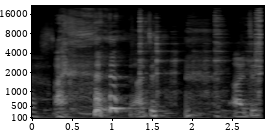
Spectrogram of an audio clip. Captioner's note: chuckling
